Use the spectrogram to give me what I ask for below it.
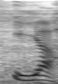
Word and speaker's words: Oia: Well arrived Oia now Oia pronounce as EYA NOT OYA Here w have the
